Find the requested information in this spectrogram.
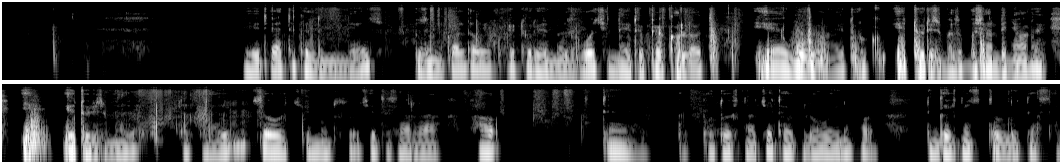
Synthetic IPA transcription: jɛt̪ʼijat̪ʰɨkʰɨlːɨmɨnd̪ajot͡ʃːb̥ɨzumkʼalt̪ʰaβkʼujɛt̪ʰuɾizmːəzbo̞t͡ʃːɨnːait̪jo̞pʼjakʰalːwt̪jɛwuβho̰njɛt̪ʰuɾizmːəzbot͡ʃand̪əɲːawnəwjhjɛt̪ʰuɾizmːəzt̪ʰəkʰəjajumsəwot͡ʃːjɛmət̪ʰu̥səwot͡ʃːjɛt̪ʰəsərːa | ha | b̥ot̪ʰot͡ʃːnat͡ʃːɛwt̪ʰəβlo̞wɔjɪnmd̪̥ɨŋɡəʃnot͡ʃːt̪ʰɨβlojt̪ʰːasəl

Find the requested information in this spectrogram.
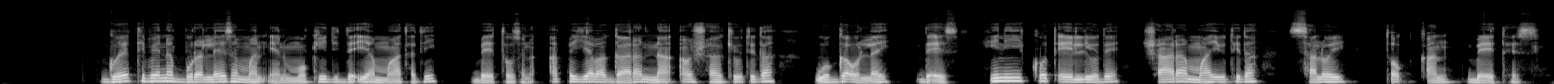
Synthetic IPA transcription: ɡɔjɛt̪ːɪbeːnːɐbʊɾɐlːe̞ːs̬ɐmɐnʔːɪ̰jɐnmɔkːiːd̪ɪd̪ɛʔɪ̰jamaːt̪ɐt̪̬ɪ | be̞ːt̪ːo̞ːsɔnɐʔɐ̰pːɛjɐβɐɡːaːɾɐnaːʔɐ̰wʃaːkːɪʊt̪ːɪd̪ɐ | wɔɡːɐɔlːɐj | d̪ɛʔe̞ːs | hɪniːkʰːɔt̪ʼe̞ːlːɪjɔd̪ɛ | ʃaːɾamaːjʊt̪ːɪd̪ɐ | sɐlɔj | t̪ʼɔkʼːɐnbe̞ːt̪ʰːe̞̰ːs

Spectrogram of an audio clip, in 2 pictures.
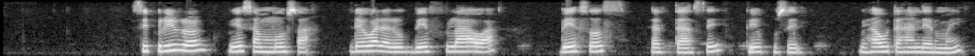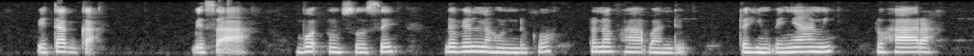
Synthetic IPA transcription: sipɾiɾɔlbɛsamːosa | dɛwaɗaɗubɛfulawa | bɛsɔs | dɛɾtasɛ | b̥ɛkusɛl | ɓɛɦawtaɦandɛɾmaj | ɓɛtaɡːa̰ | ɓɛsa̰ | boɗːumsɔsɛ | ɗɔvɛlnaɦundukɔ | ɗɔnafhaɓandu | tɔhimɓɛɲami | ɗɔhaːɾa

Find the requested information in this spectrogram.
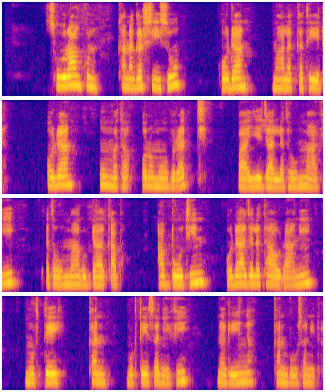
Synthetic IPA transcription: suːɾaːŋkʊŋ | kɐnɐɡɐɾsiːsuː | ʔɔd̪aːn | maːlɐkːɐt̪e̞ːᶑɐ̥ | ʔɔd̪aːn | uːmːɐt̪ɐɔɾɔmo̞ːbɪɾɐt̪ːɪ̥ | b̥aːjʔe̞ːd͡ʒaːlːɐt̪ɐʊmːaːfɪ | fʊᶑɐt̪ɐʊmːaːɡʊd̪ːaːkʼɐbɐ̥ | ʔɐbːo̞ːt̪iːn | ʔɔd̪aːd͡ʒɐlɐt̪aːʔʊᶑaːniː | mʊɾt̪eː | kɐn | mʊɾt̪e̞ːsːɐniːfɪ | nɐɡe̞ːɲːɐ | kɐnbuːsɐnɪᶑɐ̥

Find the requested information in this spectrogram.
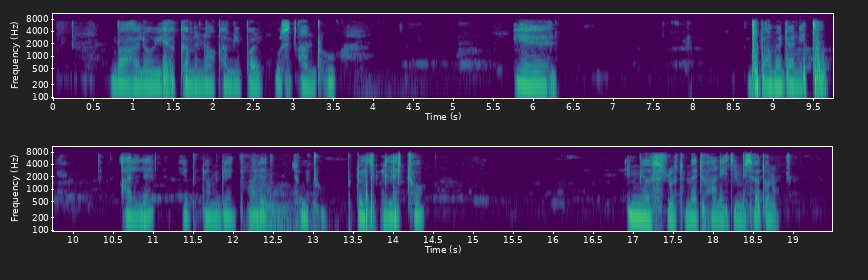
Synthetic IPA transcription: bahlawihɨkʰːɨmɨnːakʰəmːibːalwʊst̪ʼand̪u | jɛ | bud̪aməd̪anet̪ | ʔalːə | jɛbud̪aməd̪anet̪malət̪swot͡ʃːu | b̥ud̪̥ot̪balːat͡ʃːɛw | jɛmːiwɔsd̪ut̪məd̪hanet̪jɛmːisət̪ʼunat͡ʃːɛ̥w

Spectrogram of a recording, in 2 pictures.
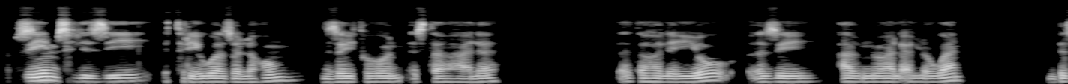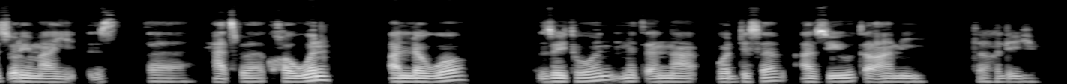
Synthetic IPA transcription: aβzimɨslɨzibɨt̪ʰɨɾiʔwozɐlːɐxum | zɐjt̪ʰuhʊnzɨt̪ʰɐβahalɐ | t̪ʰɨxliɨjːuʔɨzi | ʔaβnɨβalʕa̰lːɐwan | bɨt͡sʼɨɾimajzɨ | t̪ʰɐ | ħat͡sʼbɐkʰɨ̥xɐwːʊn | ʔalːɐwo̞ | zɐjt̪ʰuwʊnːɨt͡s̪ʼɨʕnːa | wɔd̪isɐβazijut̪ʼɐχʼami | t̪ʰɐxliɨjːu

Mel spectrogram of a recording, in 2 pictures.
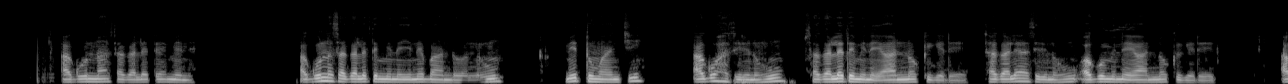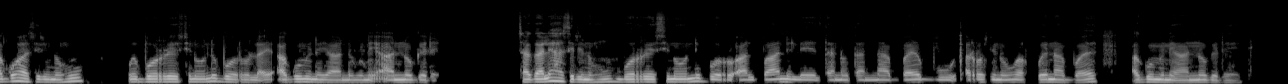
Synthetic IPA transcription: ʔɐɡʊnːɐsɐɡɐlɛt̪ɛmɪnɛ | ʔɐɡʊnːɐs̬ɐɡɐlɛt̪ɛmɪnɛjɪnɛbɐnd̪oːnːɪhʊ | mɪt̪ːʊmɐnt͡ʃːɪ | ʔɐɡʊɦɐsɪd̪ɪnɔɦʊsɐɡɐlɛt̪ɛmɪnɛɪʔaːnːɔkːɪɡɛd̪e̞ːd̪sɐɡɐlɛhɐsɪd̪ɪnɔhʊʔɐɡʊmɪnɛɪaːnːɔkːɪɡɛd̪e̞ːt̪ | ʔɐɡʊhɐsɪd̪ɪnɔɦhʊ | wɛbɔrːe̞ːsːɪno̞ːnːɪbɔrːɔlɐʔɛʔɐɡʊmɪnɛjaːnːɔmɪnɛ̰ɪ̰ʔa̰ːnːɔɡɛd̪ɛ | sɐɡɐlɛhɐsɪd̪ɪnɔɦʊbɔrːe̞ːsːɪno̞ːnːɪbɔrːɔʔɐlbaːnːɪle̞ːlt̪ɐnɔt̪ɐnɐbːɐjɛbuːt̪ʼɐ̰rːɔsɪnɔhʊɐkːʊɛnɐbːɐjɛʔɐɡʊmɪnɛɪaːnːɔɡɛd̪eːt̪

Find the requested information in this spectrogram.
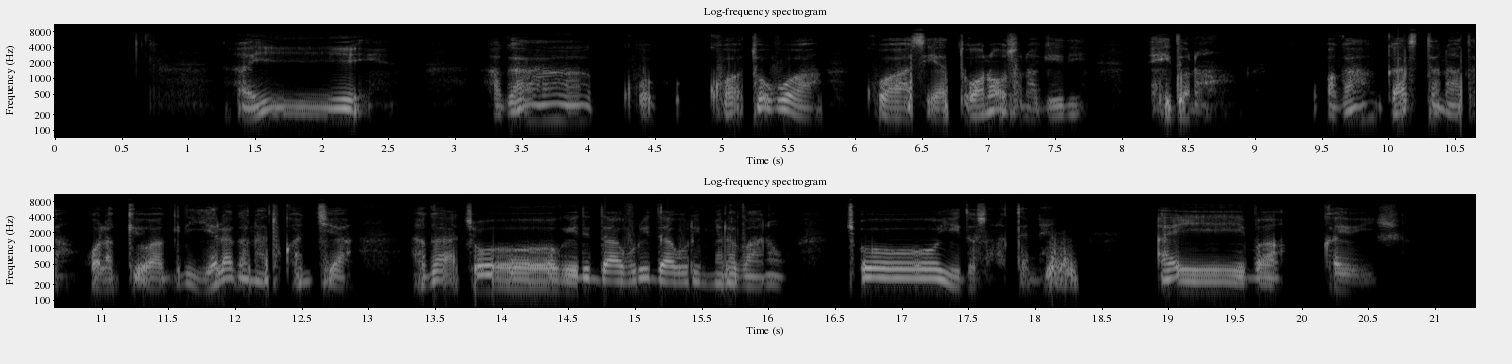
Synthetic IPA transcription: hɐje | hɐɡaː | kʰʊ̰t̪ɔhʊwaːkʰʊwaːsɪja̰t̪ʼo̞ːnɔosɔnɐɡeːd̪ɪ | ɛhɪd̪ɔnɐ | ɐɡaːɡɐst̪ːɐnaːt̪ɐwɔlɐkːɪjɔ̰waɡɪd̪ɪjɛlɐɡɐnɐt̪ʊ̥kʰɐnt͡ʃːɪja | hɐɡa̰ːt͡ʃʼoːɡeːd̪ɪd̪aːbʊɾɪd̪aːbʊɾɪmɛlɐbaːnɐw | t͡ʃʼoːjiːd̪ɔsɔnɐt̪ːɛnːɛ̰ | ʔɐjbɐ̰ | kʰɐjɔjiːʃɐ̥

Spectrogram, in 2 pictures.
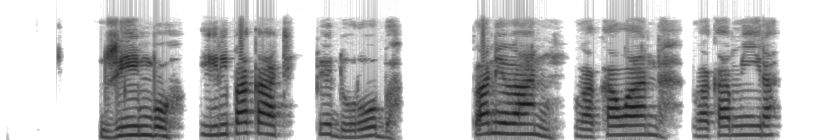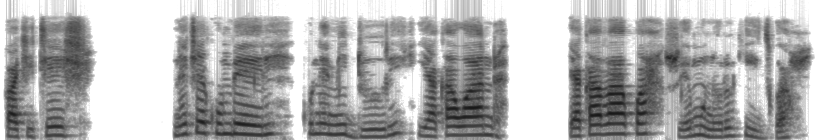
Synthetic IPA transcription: nʐimbo̞ | iɾipakati̥pe̞dʱo̞ɾo̞ːbʱa | pane̞ʋan̤u | ʋakʰawandaʋakamiɾa | pat͡ʃitʰe̞ːʃe̥ | ne̞t͡ʃe̞kumbe̞ɾikune̞midʱurijakawanda | jakaʋakwaʐ̥e̞mun̤oɾukiːd͡zwa

